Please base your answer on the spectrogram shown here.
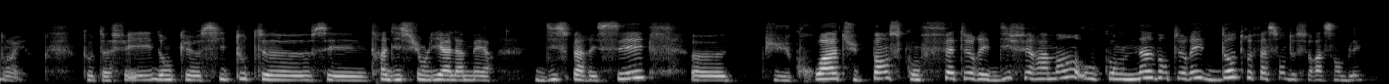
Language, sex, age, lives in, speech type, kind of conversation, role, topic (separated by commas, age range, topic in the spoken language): French, female, 50-54, France, read, expert-assistant, asker, Si l’océan Atlantique disparaissait du jour au lendemain, à quoi ressemblerait notre vie en France ?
